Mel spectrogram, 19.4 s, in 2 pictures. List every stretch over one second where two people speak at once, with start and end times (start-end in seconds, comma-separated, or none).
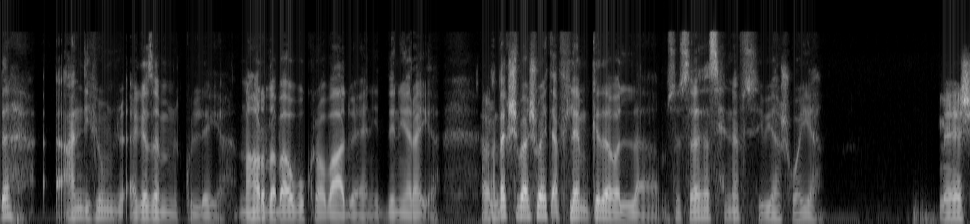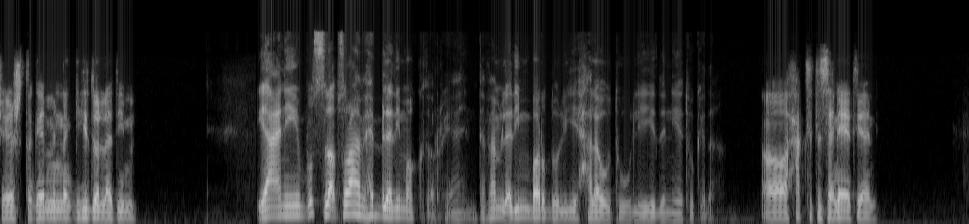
none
